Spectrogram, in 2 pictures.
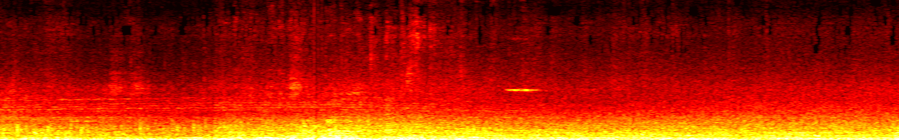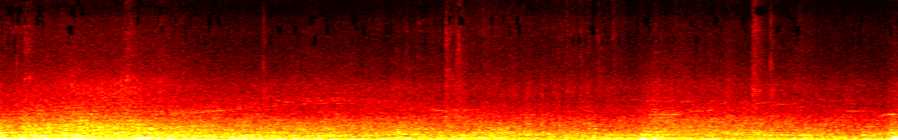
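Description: Footsteps walk slowly over stone paving.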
